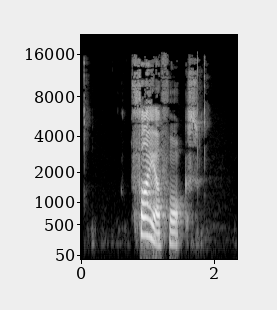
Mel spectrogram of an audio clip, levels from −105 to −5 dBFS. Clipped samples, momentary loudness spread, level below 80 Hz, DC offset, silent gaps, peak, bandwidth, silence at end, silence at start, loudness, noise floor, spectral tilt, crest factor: under 0.1%; 17 LU; -74 dBFS; under 0.1%; none; -2 dBFS; 16.5 kHz; 0.6 s; 0.75 s; -17 LUFS; -71 dBFS; -1.5 dB/octave; 20 dB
